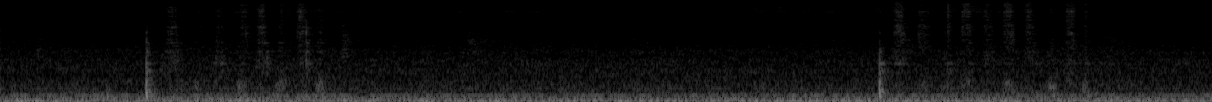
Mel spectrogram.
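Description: A coin scratching the latex coating off a scratch-off lottery ticket in short, irregular rubbing strokes, with a small click now and then.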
